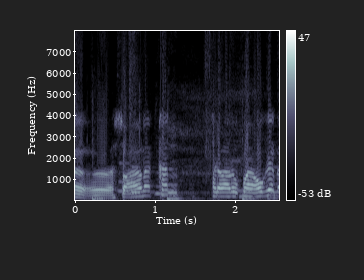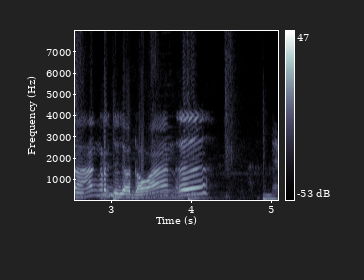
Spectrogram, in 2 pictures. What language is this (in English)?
Indonesian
